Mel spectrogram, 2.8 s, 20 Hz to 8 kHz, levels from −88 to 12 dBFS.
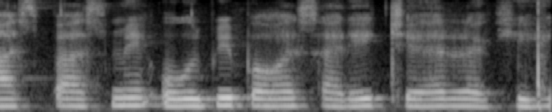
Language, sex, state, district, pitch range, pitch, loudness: Hindi, female, Haryana, Charkhi Dadri, 185-195 Hz, 190 Hz, -18 LUFS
